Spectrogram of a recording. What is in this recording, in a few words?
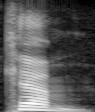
"kiam4", taiwanese syllables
